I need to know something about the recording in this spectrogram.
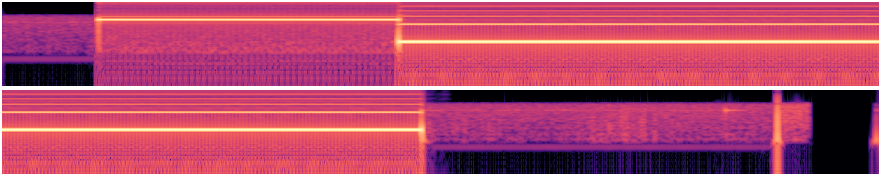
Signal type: two-tone page

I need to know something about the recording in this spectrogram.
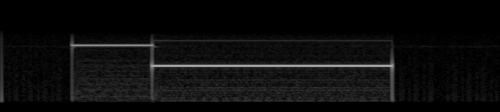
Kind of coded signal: two-tone page

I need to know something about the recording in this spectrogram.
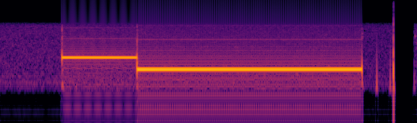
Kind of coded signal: two-tone page

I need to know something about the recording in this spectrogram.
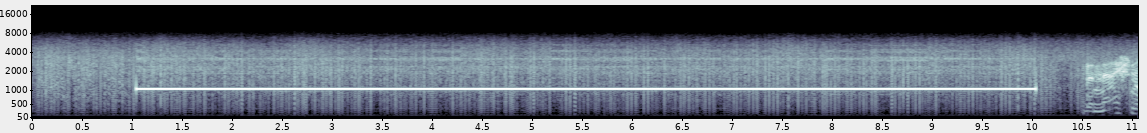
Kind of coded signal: Emergency Alert System (SAME) tones

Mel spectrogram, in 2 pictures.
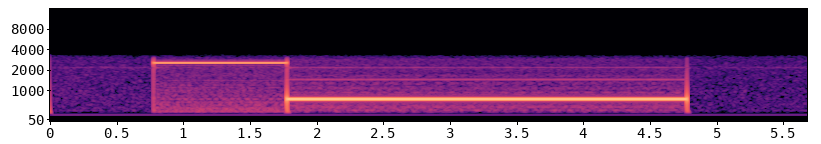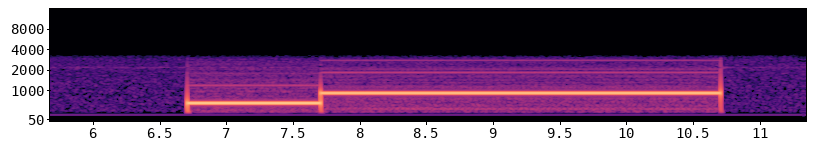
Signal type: two-tone page

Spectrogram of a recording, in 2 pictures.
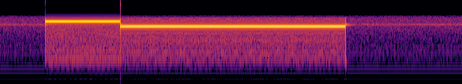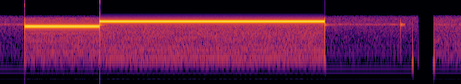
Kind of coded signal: two-tone page

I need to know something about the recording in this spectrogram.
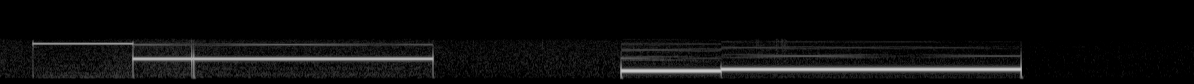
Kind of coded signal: two-tone page

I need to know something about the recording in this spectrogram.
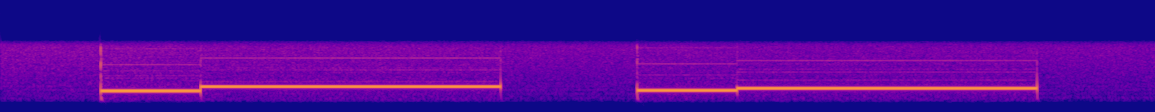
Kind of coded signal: two-tone page

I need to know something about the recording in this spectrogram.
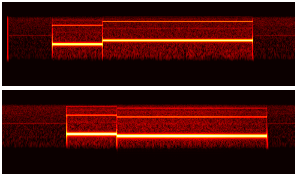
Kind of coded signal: two-tone page

